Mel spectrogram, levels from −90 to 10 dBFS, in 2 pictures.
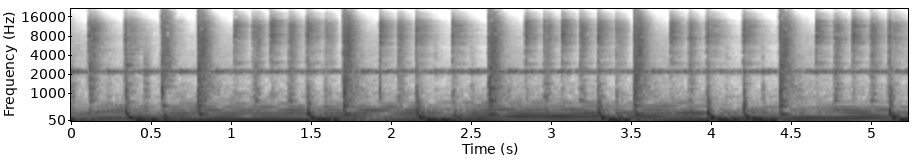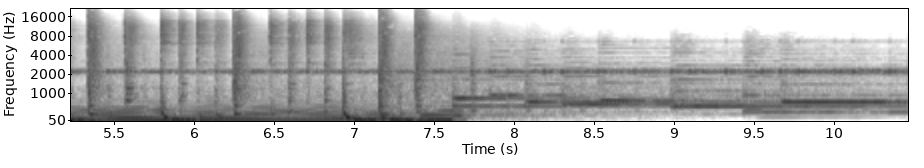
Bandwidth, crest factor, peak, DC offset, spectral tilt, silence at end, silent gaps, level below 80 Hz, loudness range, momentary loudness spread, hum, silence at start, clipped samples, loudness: over 20 kHz; 14 dB; 0 dBFS; under 0.1%; -4.5 dB/octave; 0 s; none; -18 dBFS; 3 LU; 9 LU; none; 0 s; under 0.1%; -16 LUFS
